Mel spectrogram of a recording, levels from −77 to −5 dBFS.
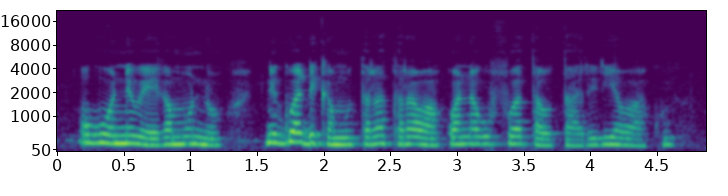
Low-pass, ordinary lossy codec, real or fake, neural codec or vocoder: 19.8 kHz; none; real; none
